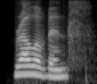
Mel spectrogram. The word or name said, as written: relevance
